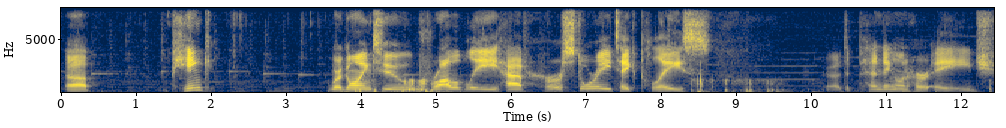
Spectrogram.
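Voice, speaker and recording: A man livestreaming casually, thinking aloud in a halting, unscripted way as he works through ideas. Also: on the high side, soft background music. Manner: halting, pausing to think and correct himself. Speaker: livestreamer brainstorming a roleplaying campaign.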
